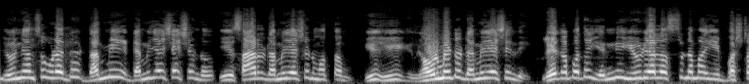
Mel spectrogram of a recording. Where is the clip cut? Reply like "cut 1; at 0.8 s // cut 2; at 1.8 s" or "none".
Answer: none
